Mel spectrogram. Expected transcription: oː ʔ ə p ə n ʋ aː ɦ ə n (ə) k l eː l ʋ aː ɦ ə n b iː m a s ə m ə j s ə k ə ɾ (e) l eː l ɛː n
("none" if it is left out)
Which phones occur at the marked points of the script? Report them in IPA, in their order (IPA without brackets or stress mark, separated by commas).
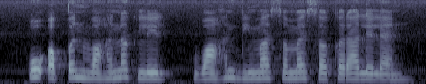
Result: ə, a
